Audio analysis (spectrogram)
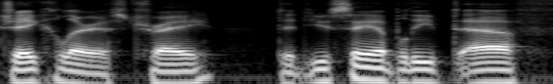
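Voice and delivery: ordinary talk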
